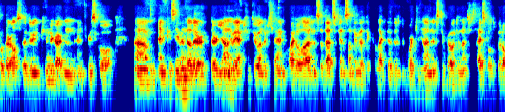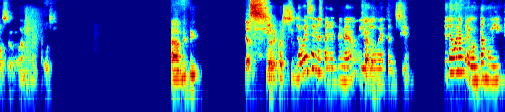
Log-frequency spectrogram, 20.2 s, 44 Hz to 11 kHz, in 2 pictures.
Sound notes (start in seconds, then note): 11.2 faintly speaking; 16.4 attendee speaking Spanish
